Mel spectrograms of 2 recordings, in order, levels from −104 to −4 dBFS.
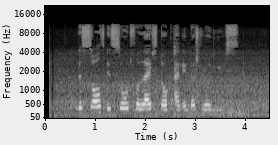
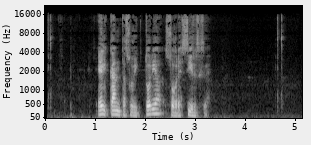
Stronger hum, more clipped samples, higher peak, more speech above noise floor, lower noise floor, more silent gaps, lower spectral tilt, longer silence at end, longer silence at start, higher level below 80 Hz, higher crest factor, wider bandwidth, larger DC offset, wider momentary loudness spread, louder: neither; neither; about the same, -10 dBFS vs -8 dBFS; second, 22 dB vs 45 dB; second, -48 dBFS vs -72 dBFS; neither; about the same, -4 dB/octave vs -4.5 dB/octave; second, 0 s vs 1.9 s; second, 0.05 s vs 1.05 s; about the same, -62 dBFS vs -62 dBFS; second, 18 dB vs 24 dB; second, 11.5 kHz vs 16.5 kHz; neither; second, 17 LU vs 22 LU; about the same, -27 LUFS vs -27 LUFS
